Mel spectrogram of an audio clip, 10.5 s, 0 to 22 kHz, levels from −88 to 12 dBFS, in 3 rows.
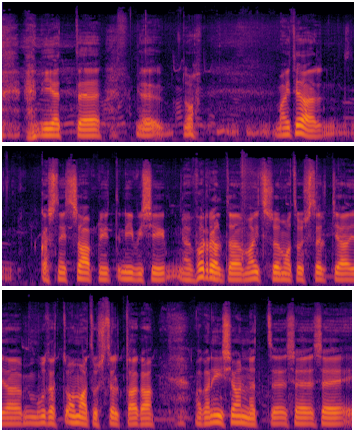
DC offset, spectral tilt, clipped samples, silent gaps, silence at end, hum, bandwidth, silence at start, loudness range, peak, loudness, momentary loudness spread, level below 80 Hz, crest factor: under 0.1%; -4 dB/octave; under 0.1%; none; 0 s; none; 18.5 kHz; 0 s; 4 LU; -4 dBFS; -21 LUFS; 15 LU; -60 dBFS; 18 dB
